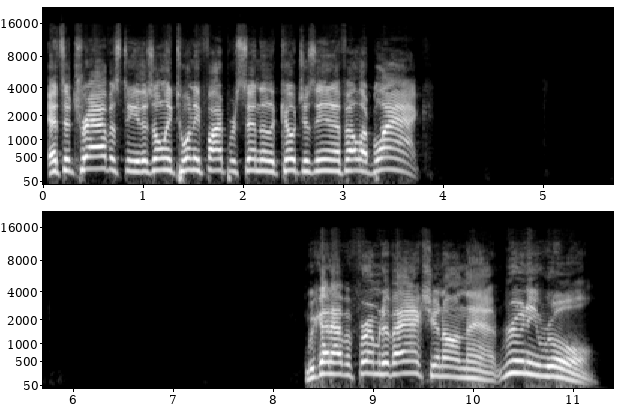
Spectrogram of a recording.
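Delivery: high-pitched sarcastic protest; mock outrage. Host parodying complaints about NFL coaches, mock outrage.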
